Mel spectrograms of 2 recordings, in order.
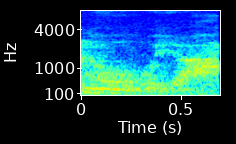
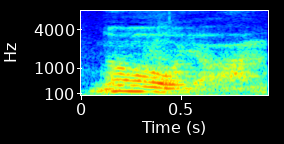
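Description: First: The second "nåja" dropped to a whisper; the husband repeating it to himself, whispered. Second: Said in the usual way. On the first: Acted. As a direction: let "nåja" die away to a whisper. Husband brooding over the letter.

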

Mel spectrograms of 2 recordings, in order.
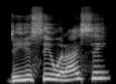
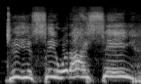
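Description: First: Said in the usual way. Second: High, shouted question; shouted preaching. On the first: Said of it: "He says". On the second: Acted. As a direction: fling the question at the crowd.

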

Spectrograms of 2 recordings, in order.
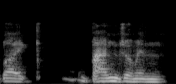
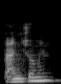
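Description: First: Said in the usual way. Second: "bang drumming?" rising like a question; questioning rise. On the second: Real, not acted. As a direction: lift the end of "drumming" in doubt. Asks which word order is right.

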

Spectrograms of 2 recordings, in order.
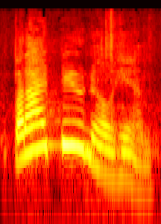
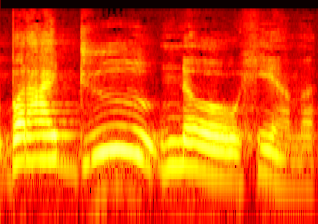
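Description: First: Firm, higher "do"; stress on DO. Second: Slow, insistent, elongated "do"; stress on DO. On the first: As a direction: DO pitched up, then falling away. Emphatic contradiction in scripture reading. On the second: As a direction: DO hugely stretched, rising then falling. Repeats verse, heavily stressing one word. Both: Acted.

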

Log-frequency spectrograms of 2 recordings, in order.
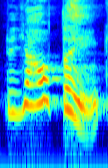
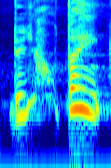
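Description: First: Said in the usual way. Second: Hushed, breathy aside to the church; whisper. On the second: Acted. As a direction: lean in and whisper the question. Preacher drops to whisper.

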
